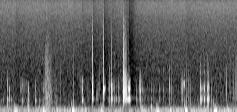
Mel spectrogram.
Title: My Stomach Growl (Gacha Life)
